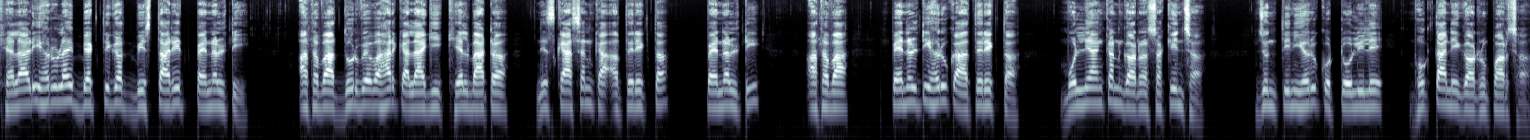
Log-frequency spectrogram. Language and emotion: Nepali, neutral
